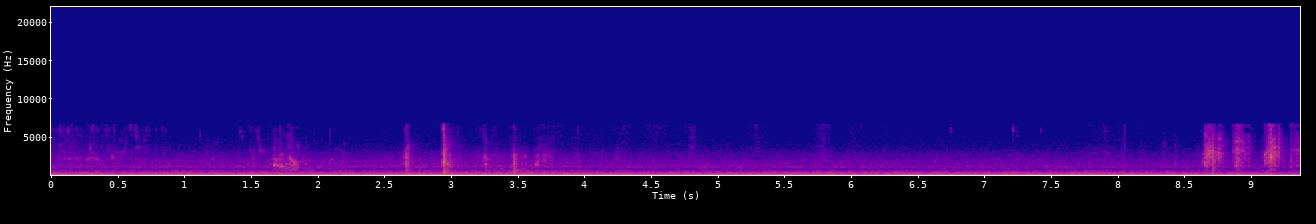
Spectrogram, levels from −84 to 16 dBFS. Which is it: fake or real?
real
